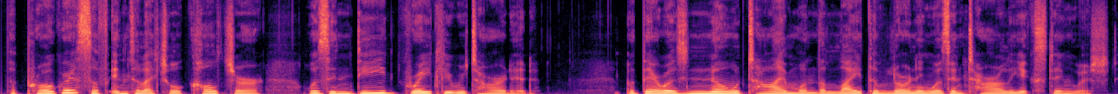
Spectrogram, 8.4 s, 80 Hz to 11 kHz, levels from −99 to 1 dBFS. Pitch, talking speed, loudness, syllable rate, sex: 165 Hz, 155 wpm, -16 LUFS, 5.6 syllables/s, female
